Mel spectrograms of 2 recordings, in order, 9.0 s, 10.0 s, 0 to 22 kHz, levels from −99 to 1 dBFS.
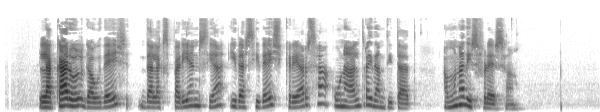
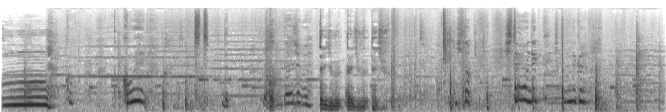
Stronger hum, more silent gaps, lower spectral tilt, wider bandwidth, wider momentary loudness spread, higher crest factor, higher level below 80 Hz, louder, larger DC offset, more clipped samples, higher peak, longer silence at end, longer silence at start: neither; neither; second, -3 dB/octave vs -4.5 dB/octave; second, 11.5 kHz vs 16 kHz; about the same, 15 LU vs 16 LU; first, 28 dB vs 20 dB; second, -84 dBFS vs -56 dBFS; about the same, -26 LUFS vs -25 LUFS; neither; neither; first, -2 dBFS vs -6 dBFS; first, 1.25 s vs 0 s; first, 0.6 s vs 0.05 s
